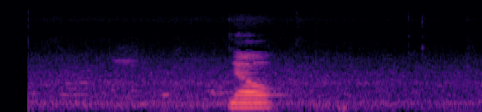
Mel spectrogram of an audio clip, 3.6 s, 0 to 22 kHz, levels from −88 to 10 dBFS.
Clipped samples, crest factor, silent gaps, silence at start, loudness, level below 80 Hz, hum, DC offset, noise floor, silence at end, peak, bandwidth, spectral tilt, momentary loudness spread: under 0.1%; 24 dB; none; 0.45 s; -31 LUFS; -70 dBFS; none; under 0.1%; -57 dBFS; 1 s; -14 dBFS; 14 kHz; -7 dB/octave; 28 LU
